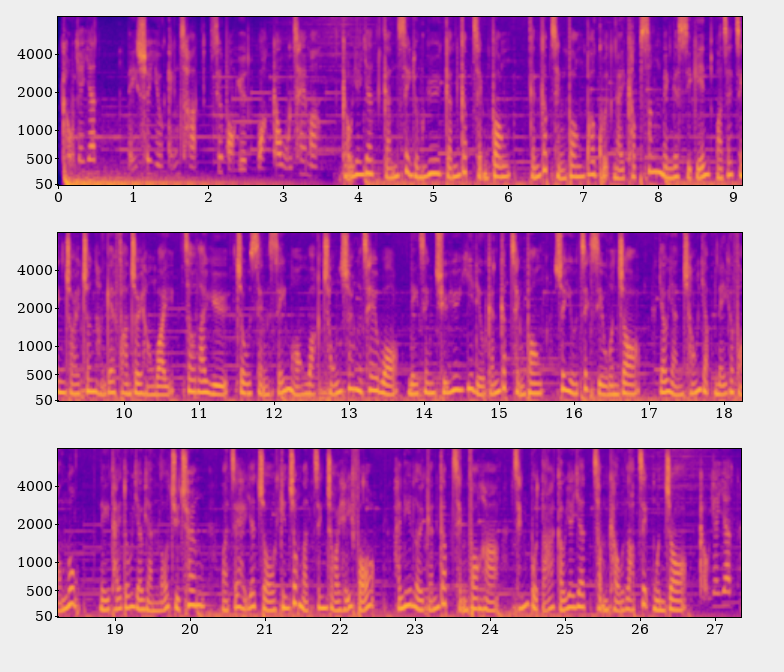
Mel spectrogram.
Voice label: Cantonese, emergency; Edmonton Police Services; Radio Ad; 9-1-1 is only to be used in emergency situations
